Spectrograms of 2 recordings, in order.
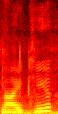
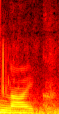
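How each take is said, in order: First: The name is said the American way. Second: The name is said the European way. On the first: "in the States, I was hearing that it's pronounced like Nike" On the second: "In Europe, people are saying Nike"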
